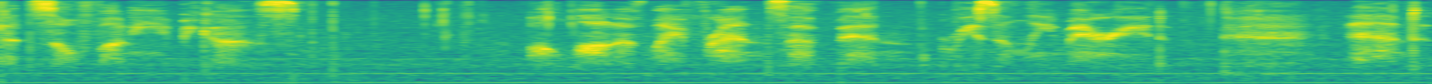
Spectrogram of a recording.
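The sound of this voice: A woman whispers at a fairly slow pace.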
